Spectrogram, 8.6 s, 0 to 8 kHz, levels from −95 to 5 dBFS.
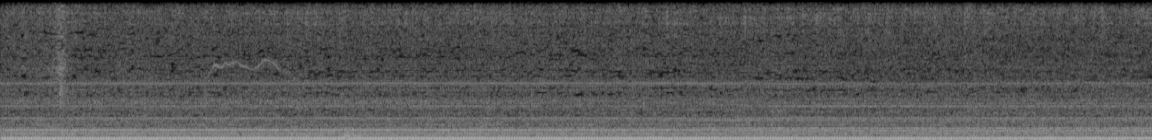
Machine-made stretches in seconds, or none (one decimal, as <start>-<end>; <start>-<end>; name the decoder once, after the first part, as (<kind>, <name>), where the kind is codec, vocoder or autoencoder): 6.3-8.6 (vocoder, BigVGAN v2)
